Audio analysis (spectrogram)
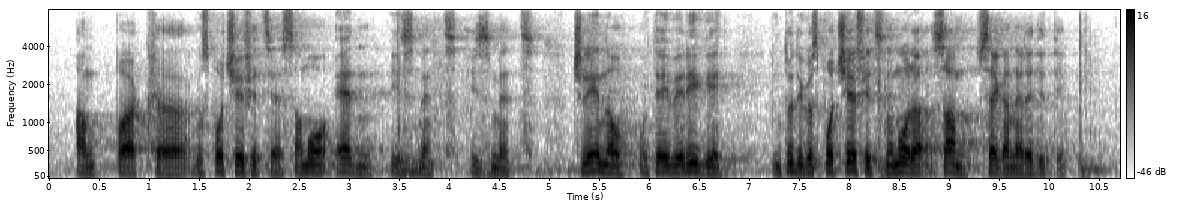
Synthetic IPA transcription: a̰mpakʰɡospoːt̪ʃeːfit̪sjɛsamoɛd̪n̩izmɛt̪izmɛt̪ | t͡ʃleːnɔwut̪ɛjʋɛɾiːɡi | int̪uːd̪iɡospoːt̪ʃefit̪snɛmoːɾasamwsɛɡanaɾɛd̪it̪i

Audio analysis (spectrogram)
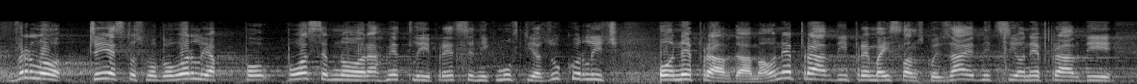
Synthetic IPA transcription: ʋr̩lˠo̞t͡ʃe̞ːst̪o̞smo̞ɡo̞ʋo̞ɾiliapopo̞ːse̞bno̞ɾaɦmet̪lipɾe̞ːt̪sje̞d̪niːkmuft̪ijazukoɾlit͡ɕ | o̞ne̞pɾaːʋd̪amao̞ne̞pɾaːʋd̪ipɾe̞maislˠaːmsko̞jzaje̞d̪nit̪sio̞ne̞pɾaːʋd̪i

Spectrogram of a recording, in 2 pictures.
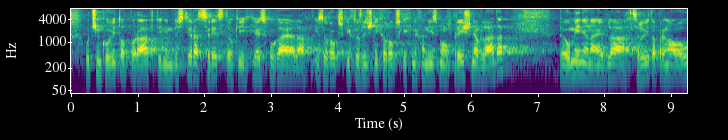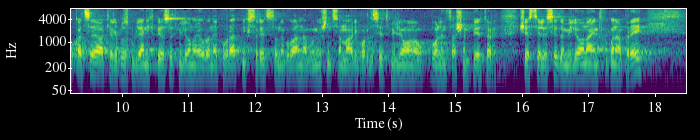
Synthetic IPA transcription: ut͡ʃiŋkɔʋiːt̪ɔpɔɾaːpt̪ininʋɛst̪iːɾat̪sɾeːt̪st̪ɛwkiːxjɛiz̥pɔɡaːjalaizɛwɾoːpskixɾazliːt͡ʃnixɛwɾoːpskixmɛxanizmɔwpɾɛjʃnjaʋlaːd̪a | ɔmeːnjɛnajɛblat̪sɛlɔʋiːt̪apɾɛnɔːʋaukatsɛakjeɾjɛblozɡublʲjɛːnixpeːd̪ɛsət̪miljoːnɔwewɾɔwnɛpɔʋɾaːt̪nixsɾeːt̪st̪əwnɛɡɔʋaːlnabɔwniːʃnit̪samaɾiboɾd̪ɛseːt̪miljoːnɔwbolɛnt̪saʃɛmpeːt̪əɾ | ʃeːst̪seːlɛseːd̪əmːiljoːnaint̪akakoːnapɾɛj

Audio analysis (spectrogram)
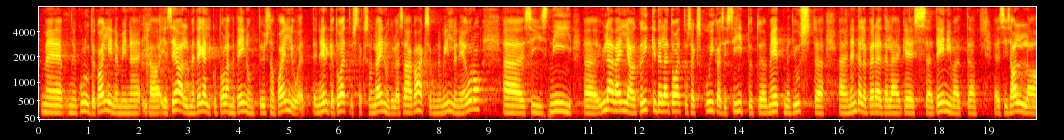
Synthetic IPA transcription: me̞ːkulud̪̥e̞kɑlʲːine̞minejɑjɑse̞ɑlme̞ːt̪e̞ɡe̞likult̪ːˑo̞le̞me̞t̪e̞jnud̪̥ysnɑpɑlʲjue̞̰t̪ːˑe̞ne̞rɡiɑt̪o̞e̞t̪ːˑust̪e̞kso̞nlæjnud̪ylɛsɑjɑkɑɦe̞ksɑkymnemilʲːjo̞nʲie̞wɾo̞ | siːsniː | yle̞vælʲːjɑkɤjkːid̪e̞le̞t̪o̞e̞t̪ːˑuse̞kskujkɑsisːiɦit̪ːud̪̥me̞ːt̪me̞d̪̥just̪ | ne̞nd̪e̞le̞pe̞ɾe̞d̪e̞le̞ke̞st̪e̞ːnʲivɑd̪̥ | sisɑlːɑ

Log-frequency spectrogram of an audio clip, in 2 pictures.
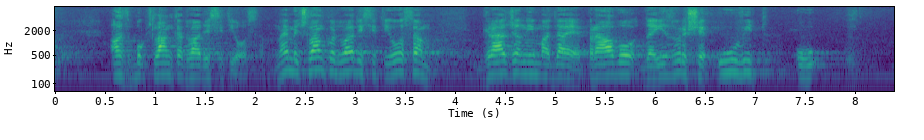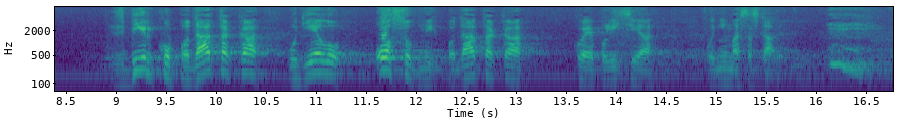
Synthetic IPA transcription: azbo̞kt͡ʃlˠaːŋkad̪ʋaːd̪eset̪io̞̰sa̰mnaime̞t͡ʃlˠaːŋkod̪ʋaːd̪eset̪io̞sam | ɡɾad͡ʒanimad̪aːjepɾaːʋo̞d̪aizʋr̩ʃeuːʋit̪ | u | zbiːɾkupo̞d̪aːt̪akaud̪jeːluo̞sobnixpo̞d̪aːt̪aka | ko̞jeepo̞lit̪sija | od̪ɲimasast̪a̰ːʋḭla̰

